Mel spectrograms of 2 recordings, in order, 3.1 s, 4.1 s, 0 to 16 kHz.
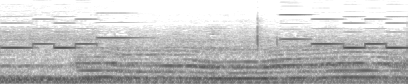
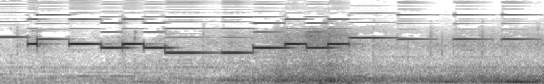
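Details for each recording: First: LG Smart Inverter washing machine control module, bench-powered with 220V AC: the standby light is on, and pressing power plays the buzzer tune very faintly, with no display. Weak buzzer. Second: LG Smart Inverter washing machine control module, repaired for no-display fault, bench-powered at 220 V AC: display now works and loud clear stepped beep tune repeats cleanly; normal buzzer tone.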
